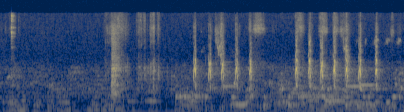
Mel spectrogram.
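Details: Kept black partridge calling: a series of sharp, clipped notes repeated about four times a second in two bursts, after a few scattered noises and a brief rustle.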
